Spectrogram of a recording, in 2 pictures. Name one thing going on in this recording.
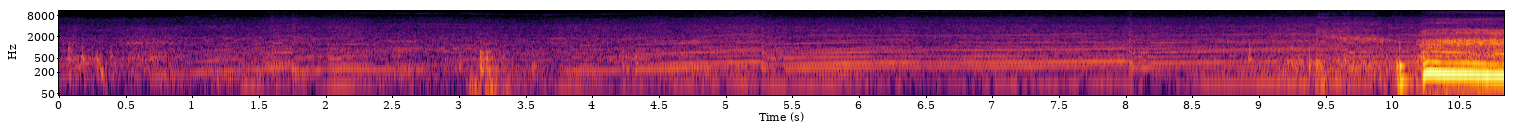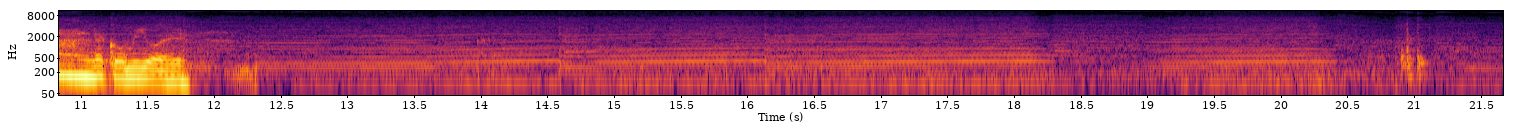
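A racing car engine screams, its pitch climbing through the gears and dropping at each shift.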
